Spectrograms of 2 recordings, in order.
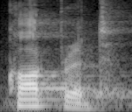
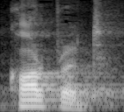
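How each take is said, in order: No difference in how they are said.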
